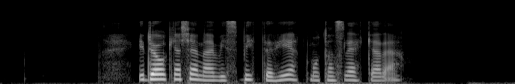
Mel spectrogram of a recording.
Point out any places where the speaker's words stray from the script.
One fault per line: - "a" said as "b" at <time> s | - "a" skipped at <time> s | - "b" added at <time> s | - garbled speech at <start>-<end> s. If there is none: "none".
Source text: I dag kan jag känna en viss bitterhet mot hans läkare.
none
